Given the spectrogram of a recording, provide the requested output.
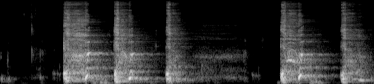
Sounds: Cough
